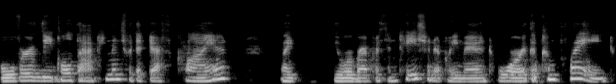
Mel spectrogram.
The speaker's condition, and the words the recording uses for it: Deafness. I'm deaf and I use cochlear implants to hear and I use spoken language to communicate, but I can also use American Sign Language to communicate.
